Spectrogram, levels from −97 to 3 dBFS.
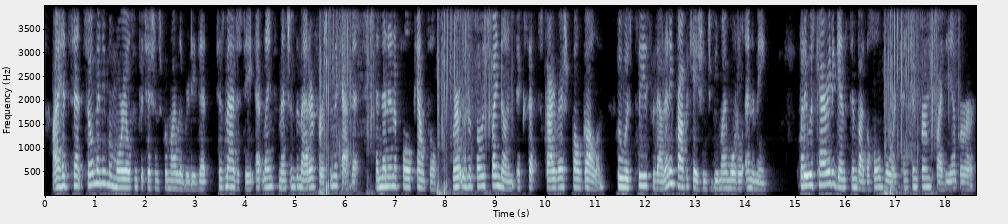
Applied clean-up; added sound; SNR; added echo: classical method log-MMSE.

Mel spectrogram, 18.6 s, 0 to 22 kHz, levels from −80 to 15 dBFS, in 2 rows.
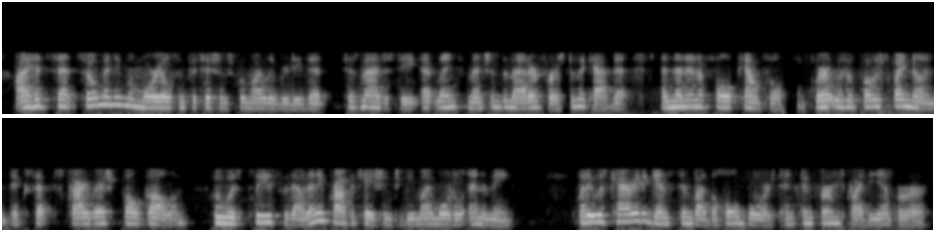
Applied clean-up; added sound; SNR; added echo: neural mask model Resemble Enhance denoiser.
